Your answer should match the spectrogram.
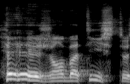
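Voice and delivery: loud high call of the name; cry out. A narrator's reading. Lecoq hails Jean-Baptiste loudly, cheerful shout. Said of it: "s'écria-t-il".

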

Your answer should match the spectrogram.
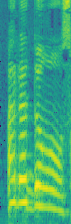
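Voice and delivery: high, loud cheer; echoed cheer. A narrator's reading. The tipsy friends echo Cobus, cheering loudly. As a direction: shout it back merrily. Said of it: "répétèrent les autres".

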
